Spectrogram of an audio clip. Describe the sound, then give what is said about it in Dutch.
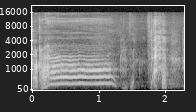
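A shofar (ram's horn) is blown, sounding one loud, steady blast lasting about a second, rising sharply at the start and cutting off abruptly, followed by brief murmuring voices. “En die bruid hoorde, het was natuurlijk in een dorp, die bruid hoorde de sofar,”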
